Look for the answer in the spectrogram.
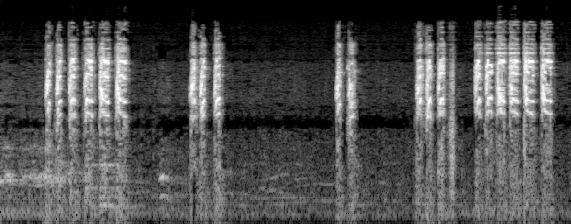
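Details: Lure recording of a cinereous tit for bird trapping: quick series of rasping, chattering high notes in groups of two to six, broken by brief pauses.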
